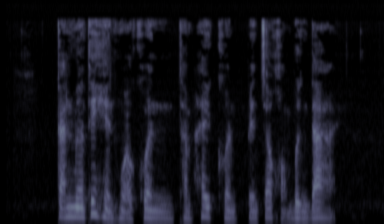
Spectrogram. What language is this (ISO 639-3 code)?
tha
